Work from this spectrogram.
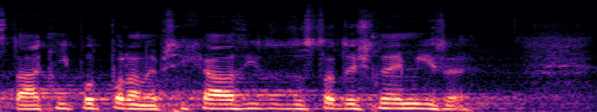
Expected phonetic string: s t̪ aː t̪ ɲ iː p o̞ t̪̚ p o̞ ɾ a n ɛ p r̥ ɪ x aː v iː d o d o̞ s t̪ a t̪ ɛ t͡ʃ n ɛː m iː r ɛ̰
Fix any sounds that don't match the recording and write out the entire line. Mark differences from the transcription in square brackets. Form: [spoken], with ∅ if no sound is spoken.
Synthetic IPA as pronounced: s t̪ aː t̪ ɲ iː p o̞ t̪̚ p o̞ ɾ a n ɛ p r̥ ɪ x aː [z] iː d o d o̞ s t̪ a t̪ ɛ t͡ʃ n ɛː m iː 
